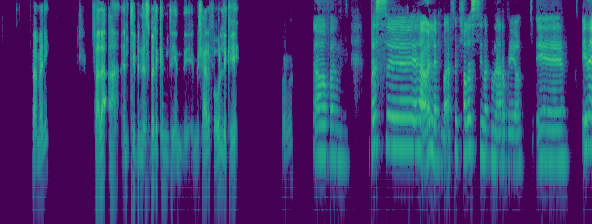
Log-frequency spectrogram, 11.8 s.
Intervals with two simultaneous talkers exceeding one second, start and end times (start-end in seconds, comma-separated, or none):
none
